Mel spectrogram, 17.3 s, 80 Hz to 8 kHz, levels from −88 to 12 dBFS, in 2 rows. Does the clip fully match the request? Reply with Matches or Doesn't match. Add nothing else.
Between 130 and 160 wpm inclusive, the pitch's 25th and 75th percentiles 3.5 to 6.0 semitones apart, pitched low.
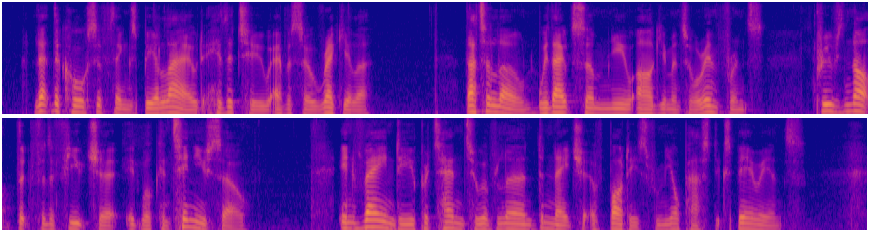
Matches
